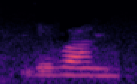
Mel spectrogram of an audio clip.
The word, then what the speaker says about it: देवान्: দেবান তাহলে অসন্ত আপনি আছে। উচ্চারণটা কেমন বলছেন, দেবা ন আছে কিন্তু ওখানে অকার নেই, নিচে হসন্ত আছে একটা, তাহলে দেবান।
